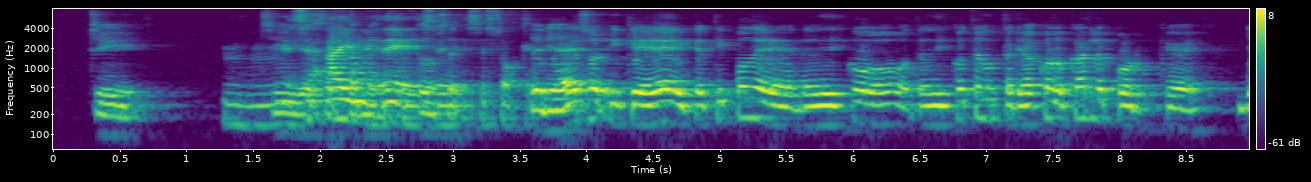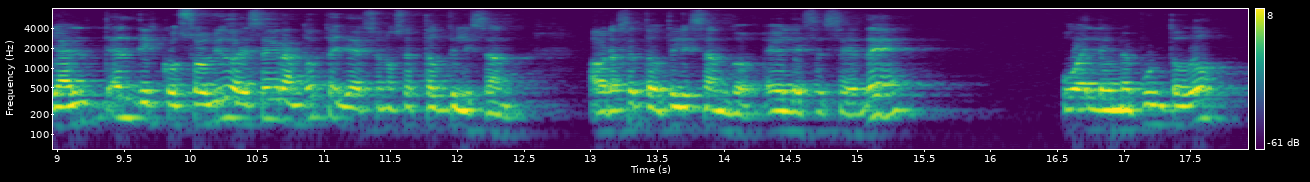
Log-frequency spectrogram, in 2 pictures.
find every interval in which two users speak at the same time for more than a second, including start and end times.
1.6-3.1

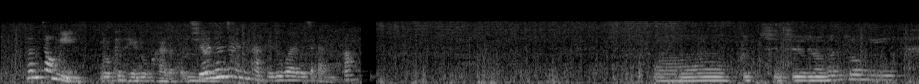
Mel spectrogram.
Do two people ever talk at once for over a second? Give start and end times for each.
none

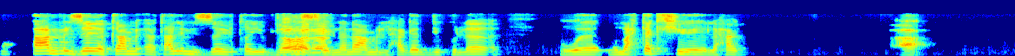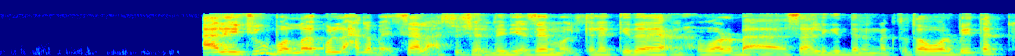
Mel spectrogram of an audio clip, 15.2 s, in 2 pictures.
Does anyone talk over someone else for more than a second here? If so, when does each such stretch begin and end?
none

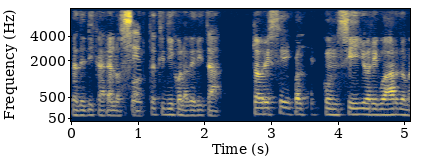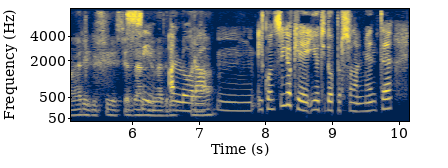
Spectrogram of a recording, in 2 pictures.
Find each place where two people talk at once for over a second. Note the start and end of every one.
6.0-7.2

